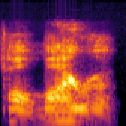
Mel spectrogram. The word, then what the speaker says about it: Palmyra: town not too far from harrisburg right uh pronounced palmyra but that becomes the most important caravan city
